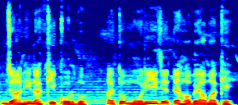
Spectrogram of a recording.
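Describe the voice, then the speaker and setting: A man's voice: fairly high pitch, moderate pace, mellow, natural voice. A man voicing a poor, desperate village fisherman in a cartoon, plaintive and deferential, with a West Bengal Bengali accent. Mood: desperate pleading. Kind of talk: cartoon voice acting. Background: music.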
